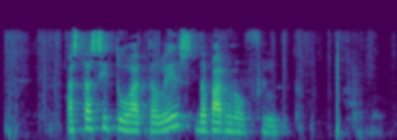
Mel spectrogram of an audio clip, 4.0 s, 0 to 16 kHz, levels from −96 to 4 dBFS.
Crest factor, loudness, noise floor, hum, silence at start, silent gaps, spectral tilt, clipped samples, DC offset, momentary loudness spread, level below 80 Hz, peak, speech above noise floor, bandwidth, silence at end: 24 dB; -26 LUFS; -59 dBFS; none; 0.65 s; none; -3 dB/octave; under 0.1%; under 0.1%; 23 LU; -68 dBFS; -6 dBFS; 32 dB; 8.2 kHz; 0.6 s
